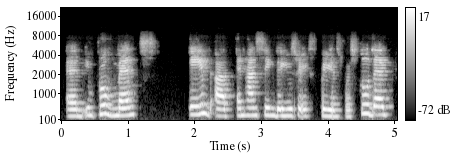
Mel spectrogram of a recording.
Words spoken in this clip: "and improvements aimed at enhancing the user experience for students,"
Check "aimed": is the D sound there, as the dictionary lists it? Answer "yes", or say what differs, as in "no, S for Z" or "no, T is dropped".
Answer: yes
